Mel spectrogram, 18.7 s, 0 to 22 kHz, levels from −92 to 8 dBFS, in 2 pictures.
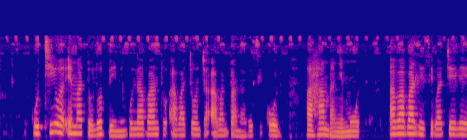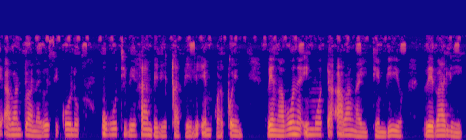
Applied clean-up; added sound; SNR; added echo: classical method spectral subtraction.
